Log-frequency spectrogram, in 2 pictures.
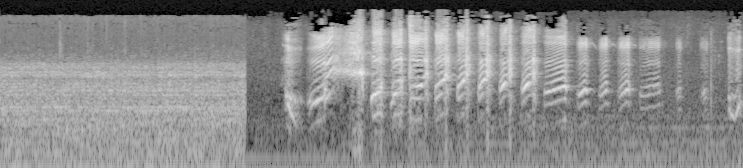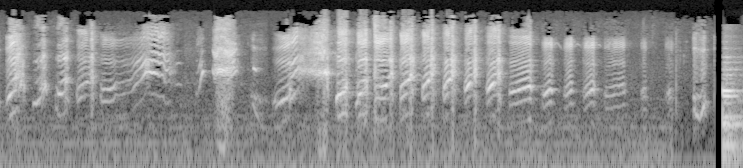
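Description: A person laughing hard and long in rapid, high-pitched bursts. Before the laughter starts, a steady hiss cuts off suddenly about two and a half seconds in.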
